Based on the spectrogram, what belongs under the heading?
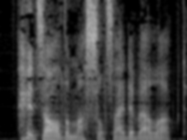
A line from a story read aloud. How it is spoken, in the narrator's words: Stiles snorts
